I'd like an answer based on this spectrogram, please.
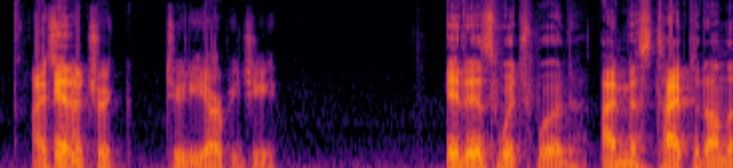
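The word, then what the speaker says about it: Wytchwood: I pronounce this as Witchwood. Oh, okay. I think I just I mistyped it. Witchwood with a Y. W-Y.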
